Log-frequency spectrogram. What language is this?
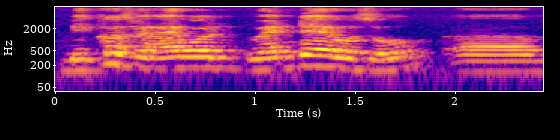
English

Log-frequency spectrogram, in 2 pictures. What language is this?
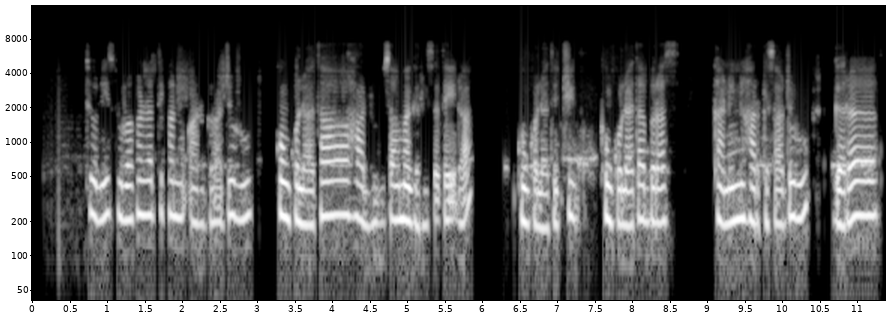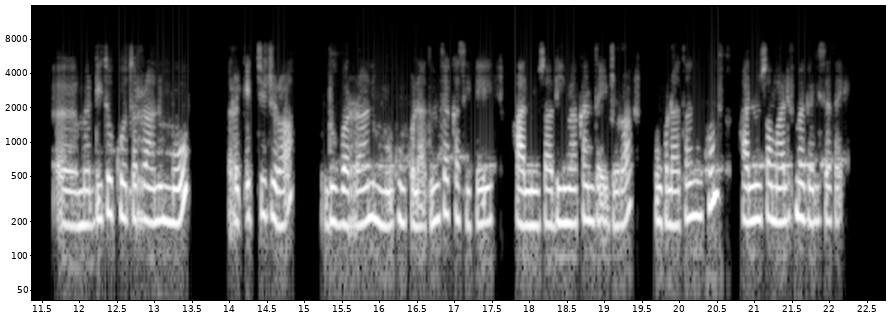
Oromo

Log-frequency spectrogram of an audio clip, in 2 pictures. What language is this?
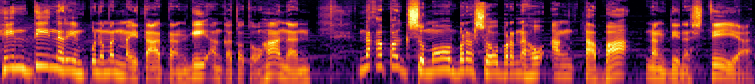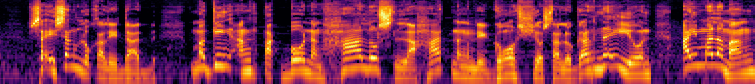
Filipino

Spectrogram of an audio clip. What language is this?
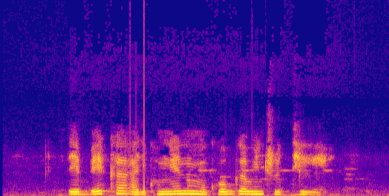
Kinyarwanda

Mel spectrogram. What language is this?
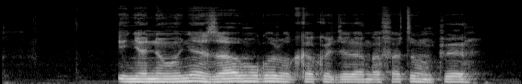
Kinyarwanda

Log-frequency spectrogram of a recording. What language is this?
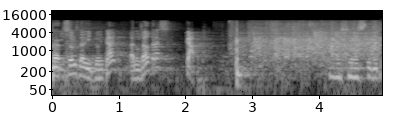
Catalan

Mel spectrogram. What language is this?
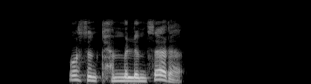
Kabyle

